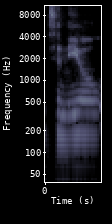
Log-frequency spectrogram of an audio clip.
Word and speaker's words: Tennille: to say, am I pronouncing it right? Tennille, is that correct? Yes, if you've ever heard the band Captain and Tennille, that is what I am named after.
